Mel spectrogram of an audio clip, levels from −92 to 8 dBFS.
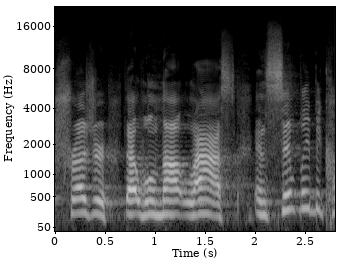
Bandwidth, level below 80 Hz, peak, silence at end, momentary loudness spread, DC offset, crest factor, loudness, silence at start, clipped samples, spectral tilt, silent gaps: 14 kHz; -72 dBFS; -6 dBFS; 0 s; 10 LU; under 0.1%; 18 dB; -24 LUFS; 0 s; under 0.1%; -4 dB/octave; none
